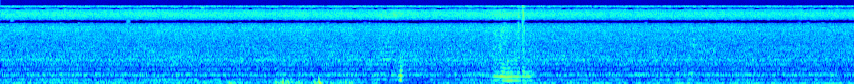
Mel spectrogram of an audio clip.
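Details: Honey bee swarm moving into a swarm trap: a dense, steady low droning hum of many bees, with a few soft knocks and clicks around the middle.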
